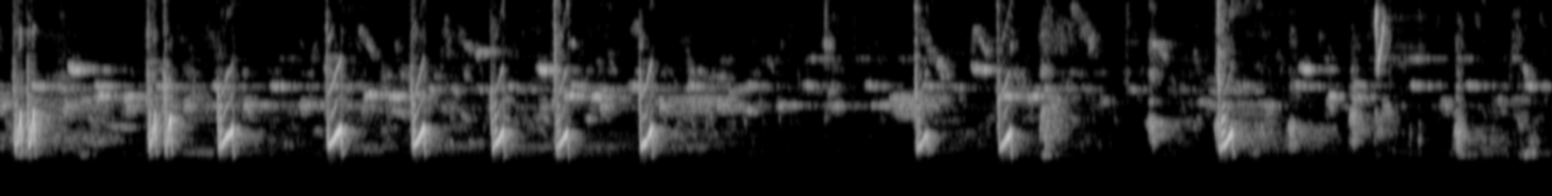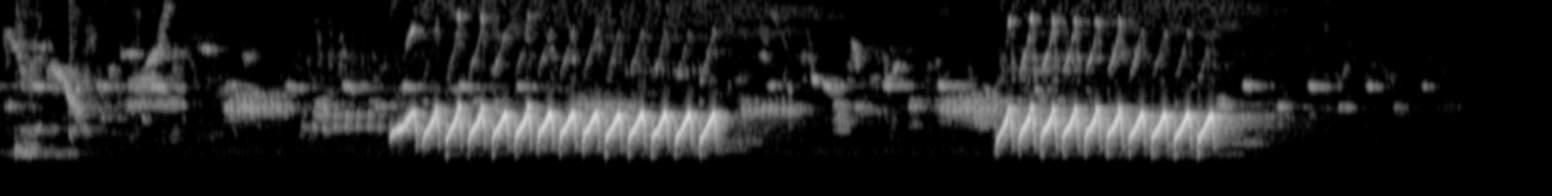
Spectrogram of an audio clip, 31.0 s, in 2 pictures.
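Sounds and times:
Eurasian nuthatch Sitta europaea calling: 0.0 - 7.2, 11.5 - 28.8.

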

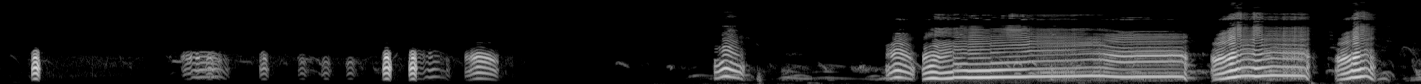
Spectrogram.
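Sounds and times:
great black-headed gull Larus ichthyaetus calling: 0.3 - 0.5, 1.8 - 5.1, 8.8 - 14.2.

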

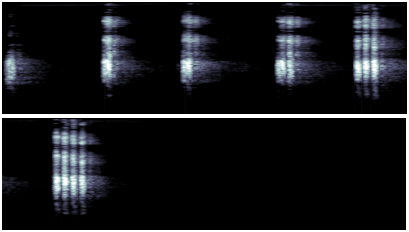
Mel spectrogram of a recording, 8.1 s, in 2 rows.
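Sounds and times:
Eurasian magpie Pica pica calling: 0.0 - 0.4, 1.0 - 5.1.

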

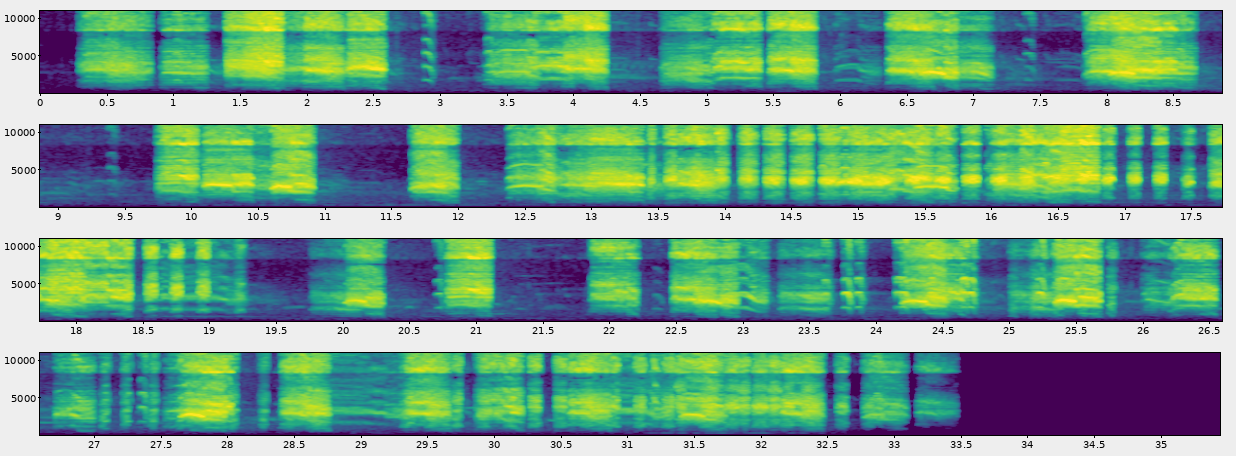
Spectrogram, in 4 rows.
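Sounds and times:
common tern Sterna hirundo calling: 0.3 - 2.7, 3.4 - 7.2, 7.8 - 8.7, 9.8 - 11.0, 11.6 - 21.2, 21.9 - 33.5.

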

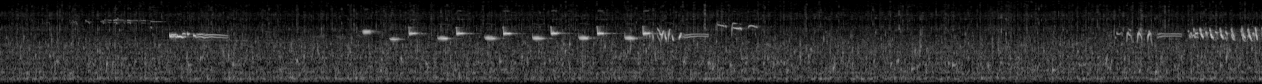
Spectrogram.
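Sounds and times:
forest stream flowing: 0.0 - 12.6
European robin at a forest stream: 1.1 - 2.3, 3.6 - 7.6, 11.2 - 12.6
great tit at a forest stream: 1.2 - 2.3, 3.6 - 7.6, 11.2 - 12.6.

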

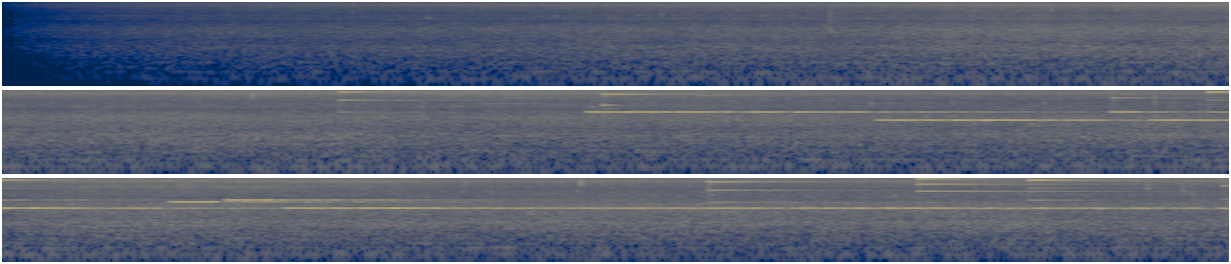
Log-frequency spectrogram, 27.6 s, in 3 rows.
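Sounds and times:
crickets chirping: 11.7 - 27.6.

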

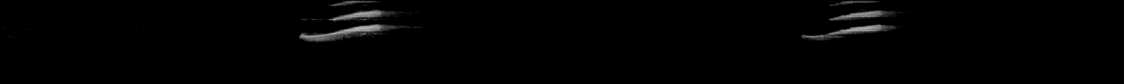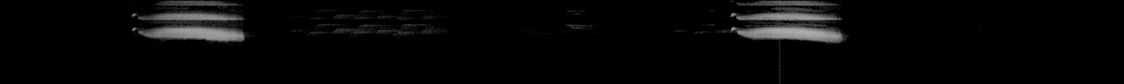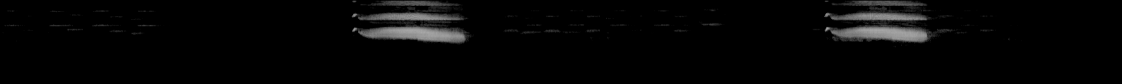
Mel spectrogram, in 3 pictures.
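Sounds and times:
European greenfinch Chloris chloris singing: 3.0 - 3.8, 8.0 - 8.8, 12.6 - 13.7, 18.3 - 19.7, 26.0 - 27.1, 30.8 - 32.7.

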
